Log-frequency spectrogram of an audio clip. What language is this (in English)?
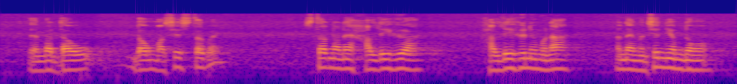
Bodo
